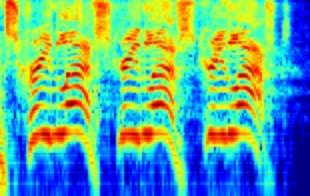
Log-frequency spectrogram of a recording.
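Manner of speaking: very high, repeated yelling, acted out. Explaining a basketball play to a teammate, acting out the defender: imitating someone yelling. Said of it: "as soon as my guy starts yelling".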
